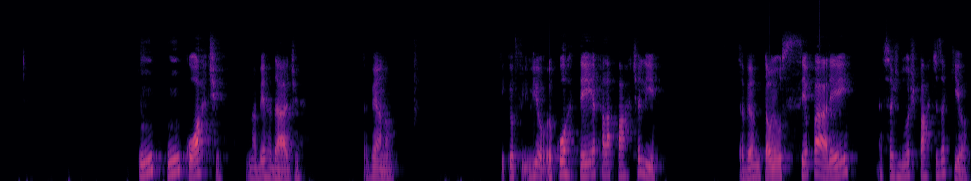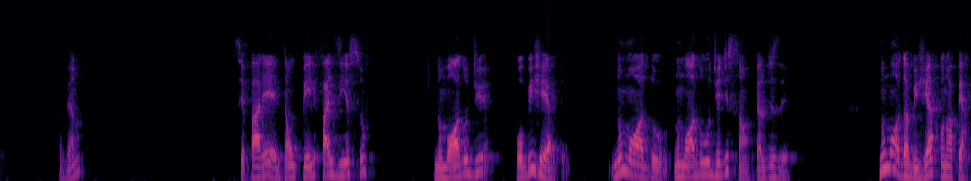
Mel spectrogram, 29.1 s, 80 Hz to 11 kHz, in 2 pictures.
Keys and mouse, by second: 0.9-2.7 drag, 3.1-6.0 drag, 3.3 Tab, 5.7 g, 7.6-10.3 middle drag, 11.9 g, 13.9-17.3 drag, 17.3 middle click, 21.1 Tab, 22.7 Tab, 24.4 Tab, 26.2 Tab, 28.7 p.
